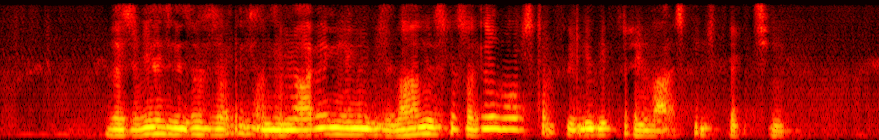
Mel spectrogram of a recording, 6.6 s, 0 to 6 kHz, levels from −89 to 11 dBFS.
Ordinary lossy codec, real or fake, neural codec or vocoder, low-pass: none; fake; codec, 16 kHz, 1 kbps, FreqCodec, smaller model; 5.4 kHz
